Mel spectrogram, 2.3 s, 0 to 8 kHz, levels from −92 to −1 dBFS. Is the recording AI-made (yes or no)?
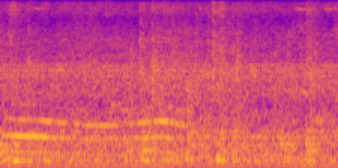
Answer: no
